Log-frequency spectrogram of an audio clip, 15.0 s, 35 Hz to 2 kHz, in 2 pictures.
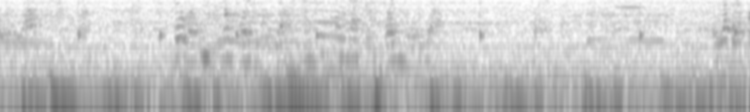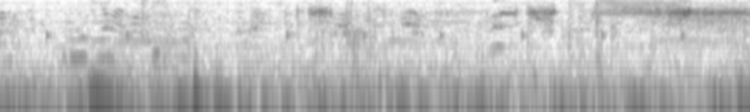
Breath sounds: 2.76-3.27 s: inhalation
2.76-3.27 s: wheeze
8.32-8.83 s: inhalation
8.32-8.83 s: wheeze

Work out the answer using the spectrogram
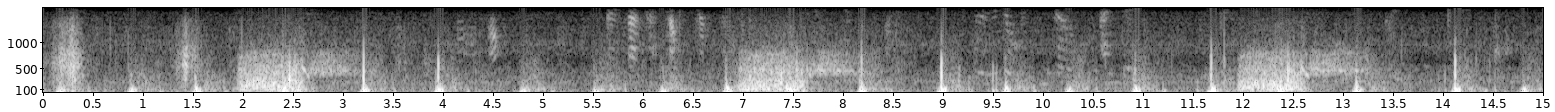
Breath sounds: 1.84-2.71 s: inhalation
2.64-3.70 s: exhalation
6.83-7.71 s: inhalation
7.72-8.77 s: exhalation
11.93-12.72 s: inhalation
12.71-13.76 s: exhalation

